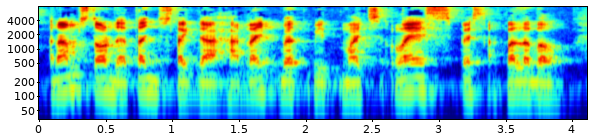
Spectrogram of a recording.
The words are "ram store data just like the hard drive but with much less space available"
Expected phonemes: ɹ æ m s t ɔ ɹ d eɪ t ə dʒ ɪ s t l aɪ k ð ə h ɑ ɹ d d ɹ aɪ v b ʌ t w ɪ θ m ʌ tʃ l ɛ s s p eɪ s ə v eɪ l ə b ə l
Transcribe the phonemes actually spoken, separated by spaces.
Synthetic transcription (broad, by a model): ɹ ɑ m s t ɔ ɹ d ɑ t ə dʒ ɪ s t l aɪ k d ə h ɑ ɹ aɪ p b ʌ t w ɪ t m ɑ tʃ l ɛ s s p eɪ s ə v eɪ l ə b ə l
